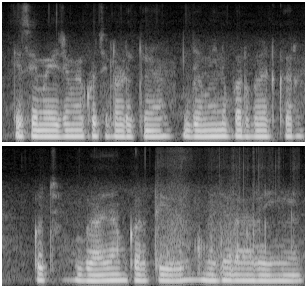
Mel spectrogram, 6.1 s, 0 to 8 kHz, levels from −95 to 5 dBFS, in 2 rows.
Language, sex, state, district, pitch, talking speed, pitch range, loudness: Hindi, male, Bihar, Sitamarhi, 130 Hz, 170 wpm, 125-130 Hz, -17 LUFS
